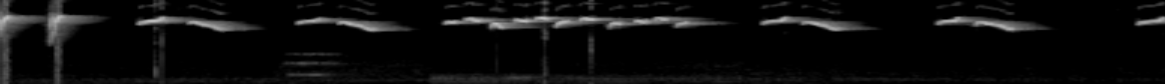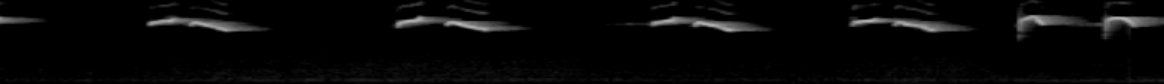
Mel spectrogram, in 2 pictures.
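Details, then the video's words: Ruby-cheeked sunbird recording intended as a lure: very high, thin, sharply downslurred notes, mostly in twos or threes, repeated about every second, with a fast burst of rapid notes early on; clean, with no other sounds. "Tiếng chim Xanh tím mồi chuẩn"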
